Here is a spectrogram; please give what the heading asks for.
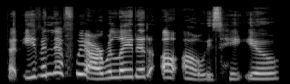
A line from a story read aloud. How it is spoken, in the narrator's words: she said in her kissy face voice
